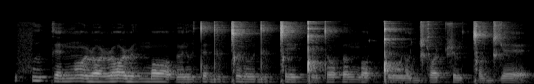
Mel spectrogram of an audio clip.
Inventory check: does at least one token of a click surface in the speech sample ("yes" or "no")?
yes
